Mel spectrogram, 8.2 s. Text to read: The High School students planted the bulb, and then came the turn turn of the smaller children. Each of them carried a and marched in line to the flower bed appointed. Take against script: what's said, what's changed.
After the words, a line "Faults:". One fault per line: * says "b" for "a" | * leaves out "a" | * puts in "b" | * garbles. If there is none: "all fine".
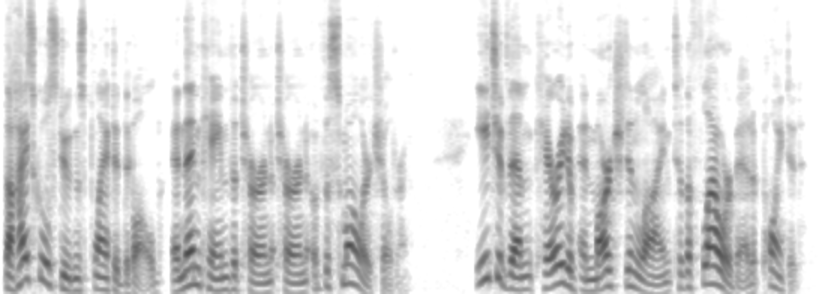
The High School students planted the bulb, and then came the turn turn of the smaller children. Each of them carried a and marched in line to the flower bed appointed.
Faults:
all fine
